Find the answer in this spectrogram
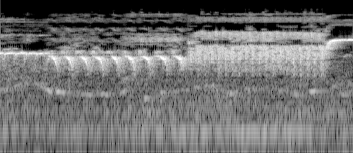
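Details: Canary singing in Norway: a rapid trill of evenly repeated bright notes, about six per second, shifts into a dense buzzy roll and ends on a high sustained whistle.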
